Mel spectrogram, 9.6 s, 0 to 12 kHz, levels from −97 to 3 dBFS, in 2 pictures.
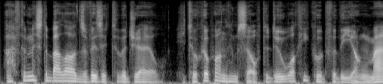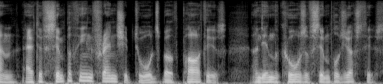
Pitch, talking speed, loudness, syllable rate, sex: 95 Hz, 220 wpm, -22 LUFS, 5.4 syllables/s, male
